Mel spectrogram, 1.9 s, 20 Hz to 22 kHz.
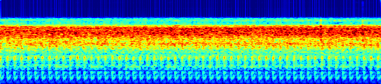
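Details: Gast 1LAA oilless piston air compressor, 1/6 hp thermally protected motor, bench tested at about 50 psi drawing 3.75 A (3.9 A rated): fast, even pumping buzz with steady hiss, no knocks or laboring; running healthy.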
